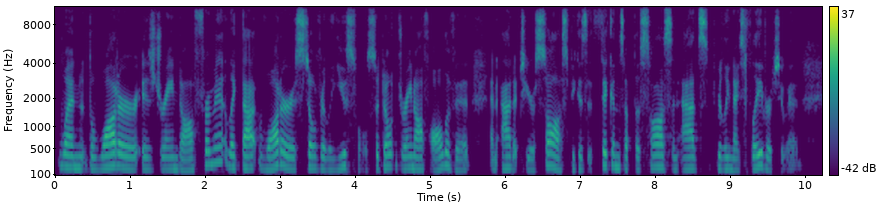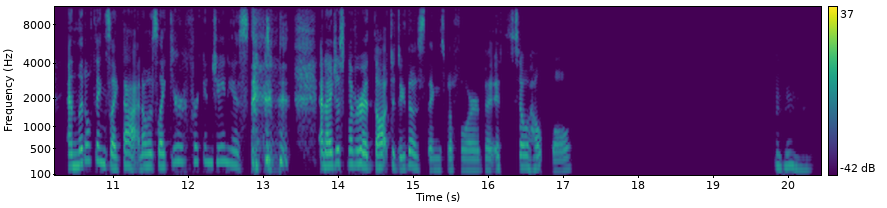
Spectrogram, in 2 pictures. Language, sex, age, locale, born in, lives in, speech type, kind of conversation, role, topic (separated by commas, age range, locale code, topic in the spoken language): English, female, 25-29, en-US, United States, Canada, conversation, unstructured, none, What quick kitchen fixes have made cooking feel easier for you?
